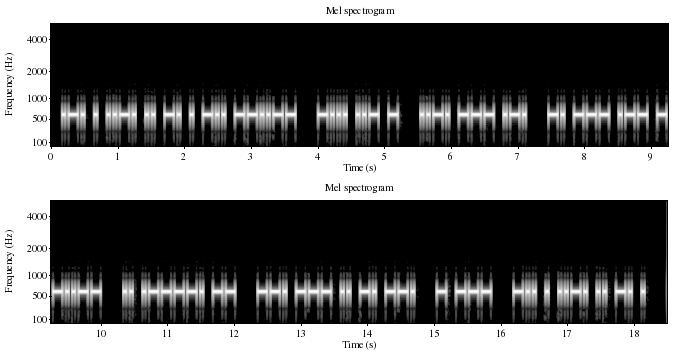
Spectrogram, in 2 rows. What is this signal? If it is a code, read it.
Morse code, heard as a keyed tone, about 25 wpm, 600 Hz. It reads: REFINED, BUT FOR NOW, I'M GOING TO DEFINE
